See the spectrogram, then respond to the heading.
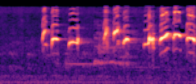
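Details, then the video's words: A Javan grey-throated white-eye sings a lively, rapid run of high, thin chirps and short whistled slurs, about ten notes in two seconds, over a low hum. "OPIOR JAWA GACOR...KICAUANYA BAGUS SANGAT MENYENANGKAN"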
